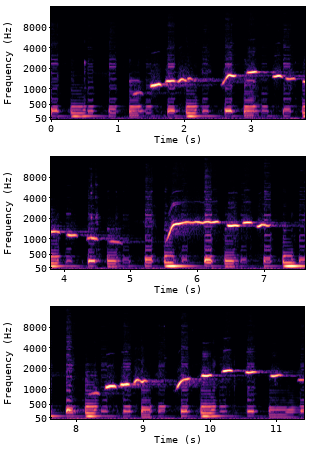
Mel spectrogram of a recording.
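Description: A person whistles a wavering, sliding melody in clear sustained phrases over a steady rhythmic musical backing, prominent throughout, with no talking.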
